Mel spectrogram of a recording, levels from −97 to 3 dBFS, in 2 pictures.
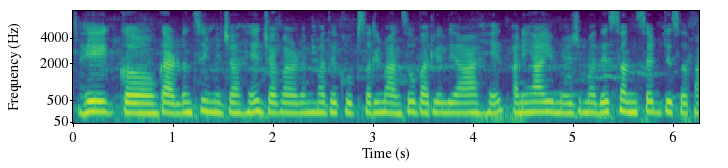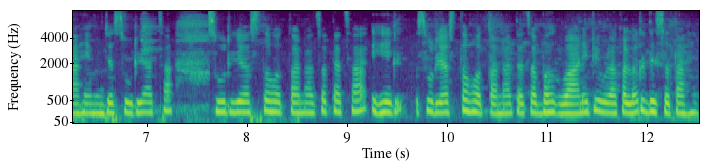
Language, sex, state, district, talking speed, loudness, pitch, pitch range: Marathi, female, Maharashtra, Solapur, 175 wpm, -17 LUFS, 225 Hz, 215-235 Hz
